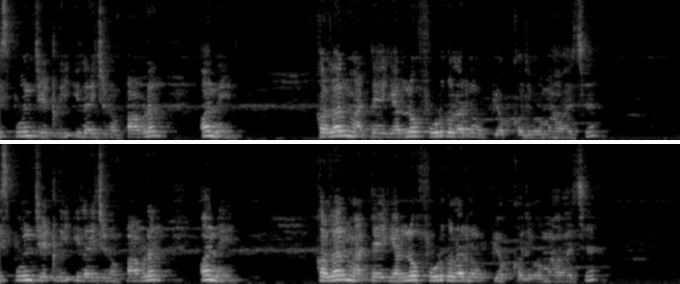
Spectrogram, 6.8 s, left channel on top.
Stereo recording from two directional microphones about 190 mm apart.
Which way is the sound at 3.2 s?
25° right (ahead or behind).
